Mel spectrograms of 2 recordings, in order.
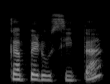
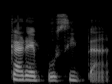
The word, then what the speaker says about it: Caperucita: So it's Caperucita in Spanish. Okay. And I would say Carepucita. Like I would just flip the syllables around.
